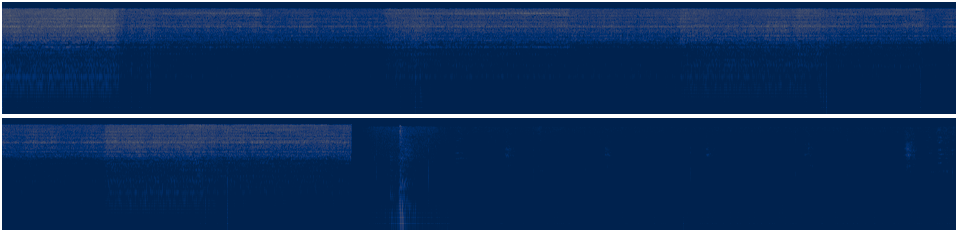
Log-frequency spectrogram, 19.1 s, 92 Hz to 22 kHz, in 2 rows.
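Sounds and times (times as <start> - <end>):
belt grinder grinding metal: 0.0 - 13.0.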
